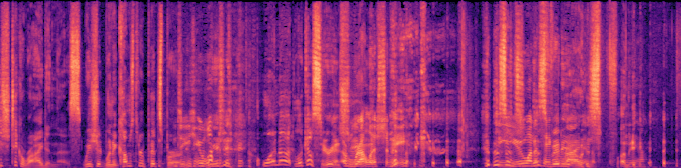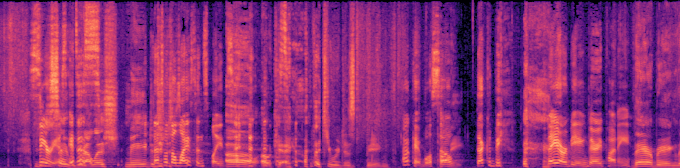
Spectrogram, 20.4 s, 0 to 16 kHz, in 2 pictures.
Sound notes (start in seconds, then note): 13.7 laughter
